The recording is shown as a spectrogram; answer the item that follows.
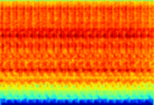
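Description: Rapid, steady mechanical clatter of a small machine running, with a faint high tone through it. It cuts off suddenly just after the end.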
